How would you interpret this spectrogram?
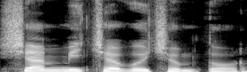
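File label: "сяммича вӧчӧмтор", Komi, female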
